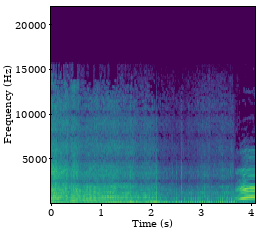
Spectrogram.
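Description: A trail motorcycle engine idles and revs with a buzzing, harmonic drone that drops away, then climbs sharply at the end, heard close on an outdoor dirt-trail ride.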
